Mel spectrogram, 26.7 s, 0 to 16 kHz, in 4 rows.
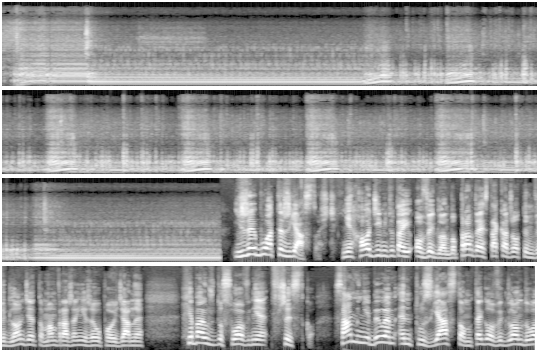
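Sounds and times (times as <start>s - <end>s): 
4 Competition Cabrio four-wheel drive convertible sports car engine revving: 0.0s - 16.1s
speech: 16.5s - 26.7s.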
